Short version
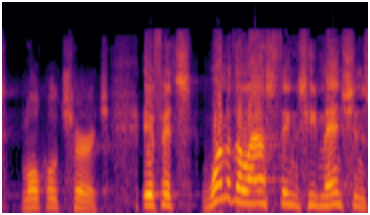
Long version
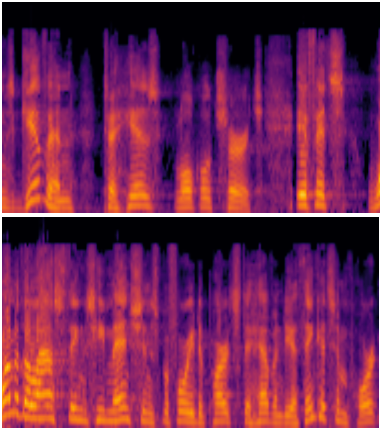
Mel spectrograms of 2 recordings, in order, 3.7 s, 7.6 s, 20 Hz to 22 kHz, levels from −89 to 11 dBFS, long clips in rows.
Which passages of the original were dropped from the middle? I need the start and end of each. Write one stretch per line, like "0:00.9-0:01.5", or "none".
0:03.4-0:03.5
